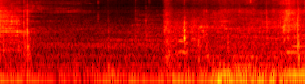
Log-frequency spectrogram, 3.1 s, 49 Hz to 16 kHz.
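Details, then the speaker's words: 2018+ Ford Expedition with a newly installed 10R80 transmission, started for the first time at pickup. It catches cleanly into a steady, even low rumble with no knocks or check-engine lights, then drives off in gear. "turns on sounds good no check engine lights shifting the gear here we go we're alive we're moving"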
